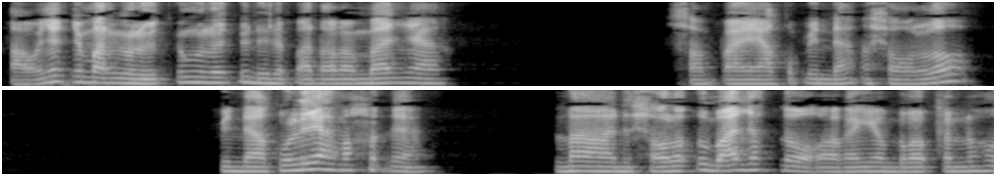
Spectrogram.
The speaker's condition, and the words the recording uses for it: Cleft palate. Maksudnya kan aku punya kekurangan sumbing ya. Kekurangannya di suara tapi ditaruhnya di customer.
